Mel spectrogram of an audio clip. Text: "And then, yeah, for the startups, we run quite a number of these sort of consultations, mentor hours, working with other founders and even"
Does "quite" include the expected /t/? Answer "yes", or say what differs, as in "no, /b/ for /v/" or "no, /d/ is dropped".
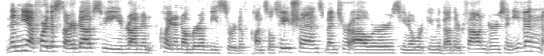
yes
